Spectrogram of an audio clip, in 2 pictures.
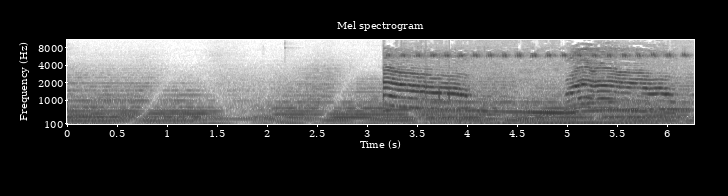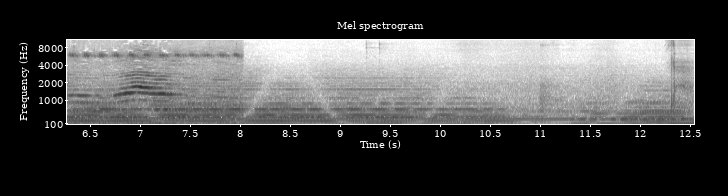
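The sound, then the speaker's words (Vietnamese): A cat leaps out of bushes in broad daylight and gives eerie, drawn-out yowls. A few wavering cries rise and fall over a continuous low tonal background. “từ trong bụi rậm phóng ra một con mèo. Nó kêu lên một tiếng nghe rùng rợn, mặc dù là đang giữa ban ngày.”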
